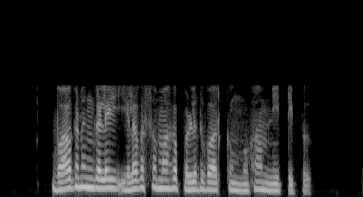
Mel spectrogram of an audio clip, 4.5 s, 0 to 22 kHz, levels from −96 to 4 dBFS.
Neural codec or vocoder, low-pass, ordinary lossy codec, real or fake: none; 3.6 kHz; none; real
